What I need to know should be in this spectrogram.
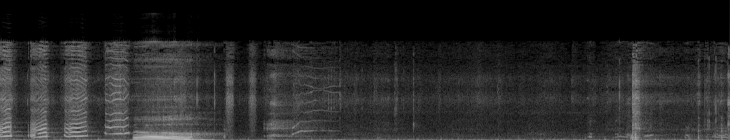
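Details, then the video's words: Two-week-old puppies yawning as they are picked up: three short high whines bend downward, then a drawn-out squeaky yawn slides from high to low before fading. Quiet follows, with one faint click. "Puppies Yawning"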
